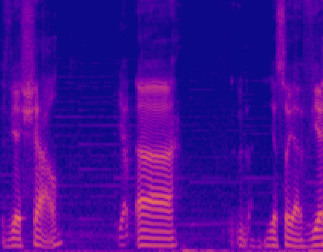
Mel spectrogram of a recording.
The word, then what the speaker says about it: Vyeshal: first I'll make a small correction so it's pronounced via shell yes so you have via shell it's it's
